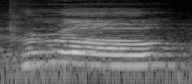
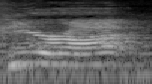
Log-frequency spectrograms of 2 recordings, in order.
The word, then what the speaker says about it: Perot: Because that's how you say his name, is Perot. It's not Mad. Not Pierrot.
